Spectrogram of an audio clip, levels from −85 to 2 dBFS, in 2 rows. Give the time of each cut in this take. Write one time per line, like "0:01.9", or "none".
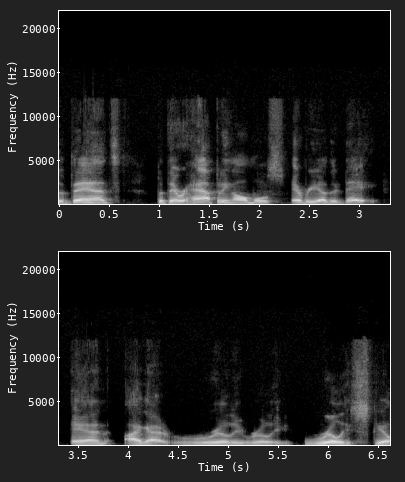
0:03.2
